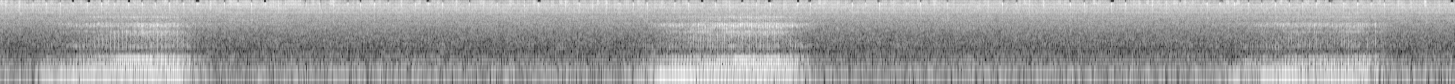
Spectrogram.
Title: Snoring sounds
